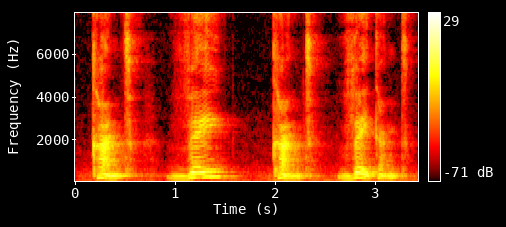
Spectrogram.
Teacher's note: La segunda parte se pronuncia con el sonido schwa, cant, vacant, vacant.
